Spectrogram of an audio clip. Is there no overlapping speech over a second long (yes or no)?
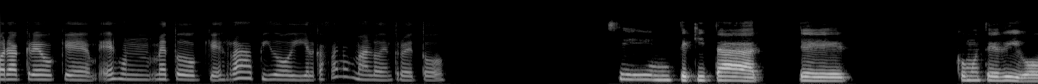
yes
